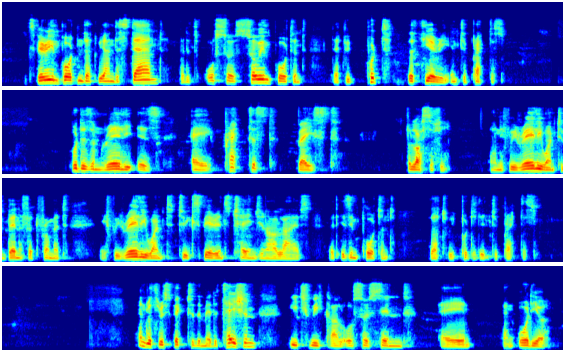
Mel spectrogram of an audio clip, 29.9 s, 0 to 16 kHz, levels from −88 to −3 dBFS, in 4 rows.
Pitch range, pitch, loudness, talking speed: 95-130 Hz, 110 Hz, -23 LUFS, 135 wpm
